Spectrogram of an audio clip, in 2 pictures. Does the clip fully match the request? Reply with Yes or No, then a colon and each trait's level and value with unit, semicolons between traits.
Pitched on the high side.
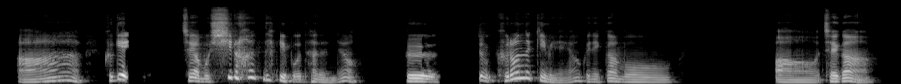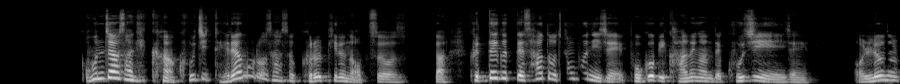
No: medium, 155 Hz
